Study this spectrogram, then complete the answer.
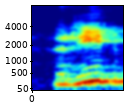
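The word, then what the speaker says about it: read: এই যে আর ইডি দেখছো না, রিড মানে পড়া, কিন্তু পাস্ট টেন্সে যখন তুমি রিড ব্যবহার করবা তখন উচ্চারণ হয়ে যাবে রেড।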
